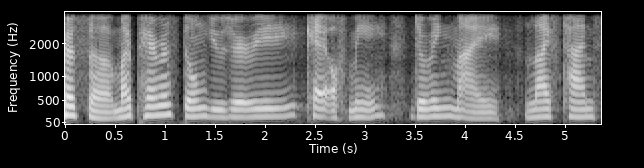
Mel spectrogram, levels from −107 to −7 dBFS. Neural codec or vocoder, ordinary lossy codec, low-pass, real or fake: codec, 16 kHz in and 24 kHz out, 0.4 kbps, LongCat-Audio-Codec, two codebook decoder; none; 3.6 kHz; fake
